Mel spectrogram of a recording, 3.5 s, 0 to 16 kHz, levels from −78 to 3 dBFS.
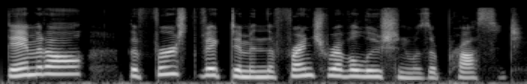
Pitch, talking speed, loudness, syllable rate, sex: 255 Hz, 220 wpm, -16 LUFS, 6.5 syllables/s, female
